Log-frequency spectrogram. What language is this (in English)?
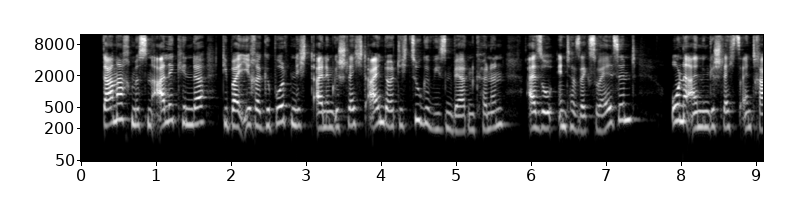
German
